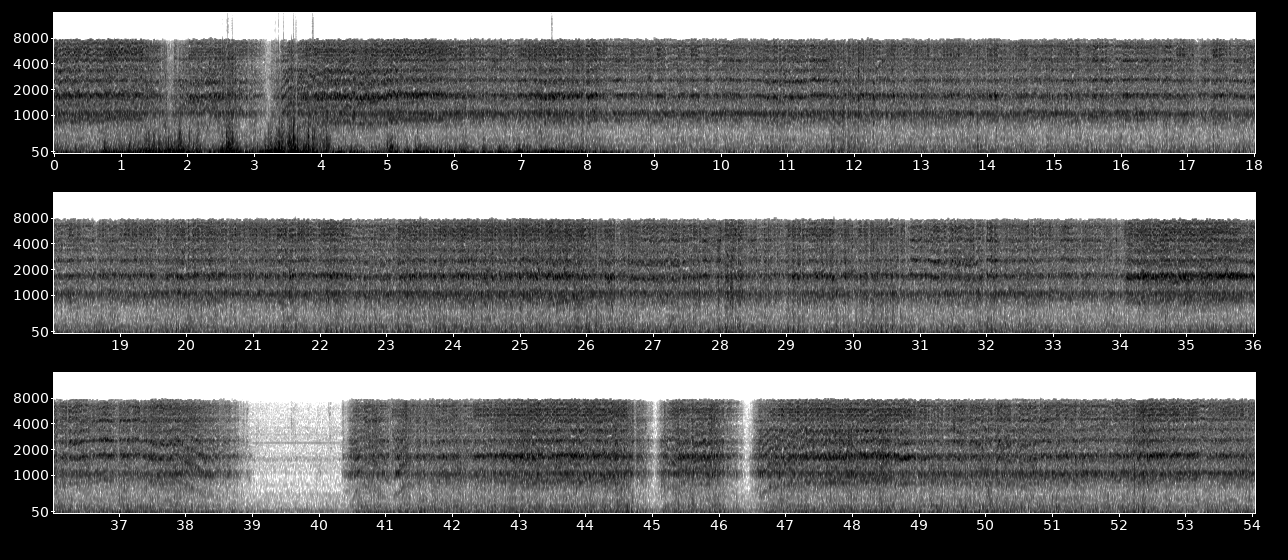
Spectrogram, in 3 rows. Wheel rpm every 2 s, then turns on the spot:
170, 110, 200, 230, 230, 230, 240, 240, 230, 230, 230, 230, 230, 220, 230, 230, 230, 220, 220, 30, 80, 210, 140, 120, 200, 220, 230.
none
